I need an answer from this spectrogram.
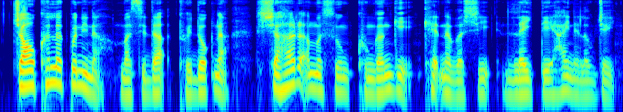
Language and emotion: Manipuri, neutral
